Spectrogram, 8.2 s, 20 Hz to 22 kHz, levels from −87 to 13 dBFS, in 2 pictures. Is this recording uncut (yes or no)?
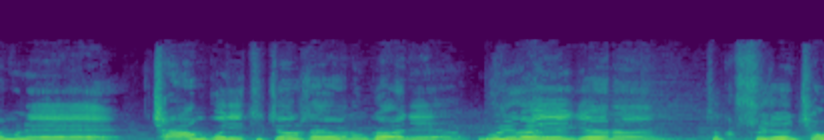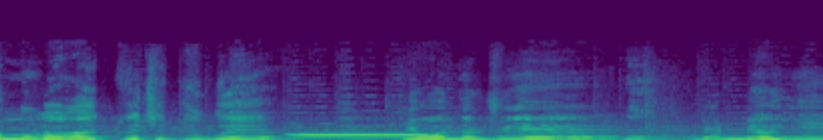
no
